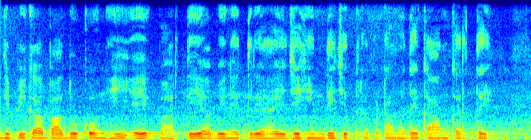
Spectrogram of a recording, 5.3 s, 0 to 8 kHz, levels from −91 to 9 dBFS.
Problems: constant background noise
